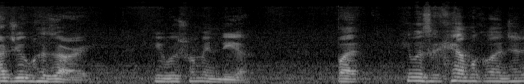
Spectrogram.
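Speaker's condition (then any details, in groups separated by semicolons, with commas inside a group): Brain injury; memory greatly affected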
